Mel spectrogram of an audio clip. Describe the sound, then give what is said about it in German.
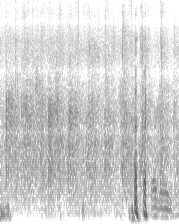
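An audience applauds to welcome a guest speaker with steady, dense clapping that fills the whole clip, while a voice speaks briefly over the applause near the end. “Ähm, heißt ihn doch herzlich willkommen, gebt ihm einen Applaus.”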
